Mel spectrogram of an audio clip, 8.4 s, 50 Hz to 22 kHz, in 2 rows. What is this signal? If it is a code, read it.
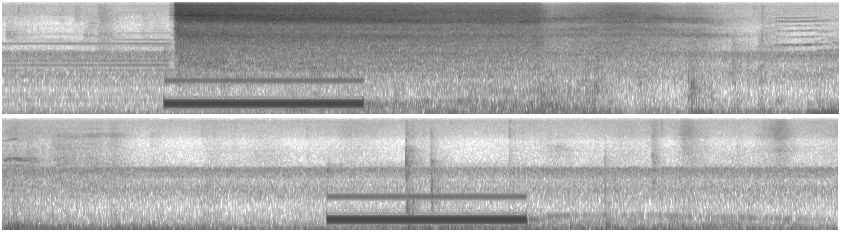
Telephone call progress tone (single-tone plan, as in most of Europe), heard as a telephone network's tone, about 420 Hz, 1 s on and 4 s off, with room echo and the noise inside a bus. Ringback tone.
